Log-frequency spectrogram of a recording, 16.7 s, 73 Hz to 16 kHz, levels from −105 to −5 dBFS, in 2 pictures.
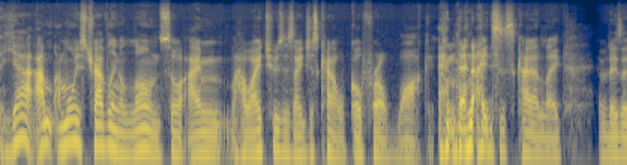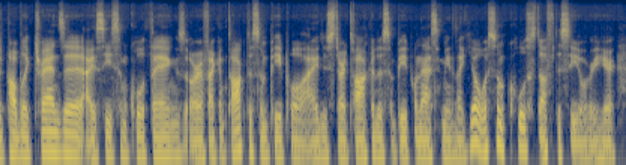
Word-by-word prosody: Uh, - - -6
yeah, 155 +12 +3
I'm 145 +1 +7
I'm 130 +3 +2
always 155 -3 +3
traveling 135 -4 +4
alone, 105 +1 +1
so 100 +1 +4
I'm 100 +1 +1
how 100 +1 0
I 105 +3 +5
choose 115 -1 -3
is 100 -2 -3
I 95 -1 +1
just 100 +2 -1
kinda 105 - +2
w 90 -1 -6
go 90 - 0
for - - -2
a - - +1
walk, 85 +2 -5
and - - +3
then 135 +5 +8
I 130 -4 +6
just 115 -1 +1
kinda, 100 -3 +2
like 90 0 -5 0.4
if 95 -2 -9
there's 95 0 -2
a 95 - 0
public 95 -1 -2
transit, 105 -2 +1
I 85 - 0
see 90 +4 -2
some 95 0 -7
cool 90 0 -7
things, 95 +1 -3
or 85 - -2
if 85 0 -6
I 80 - +1
can 85 - -10
talk 115 +7 -1
to 105 - -9
some 95 -1 -4
people, 85 -3 -6
I 75 +3 -4
just 90 +1 -3
start 85 -1 -3
talking 85 +2 -2
to 90 - -5
some 90 0 -5
people 85 -2 -6
and 85 - -4
asking 85 +2 -4
me 85 - -7
like, 85 0 -9
"Yo, 155 0 +1
what's 120 -2 -2
some 145 -6 -3
cool 130 +2 -5
stuff - - -6
to - - -10
see 75 0 -3
over 75 0 -9
here?" 80 +1 -6
95 Hz, 235 wpm, -24 LUFS, 90-110 Hz, 0.4 s, then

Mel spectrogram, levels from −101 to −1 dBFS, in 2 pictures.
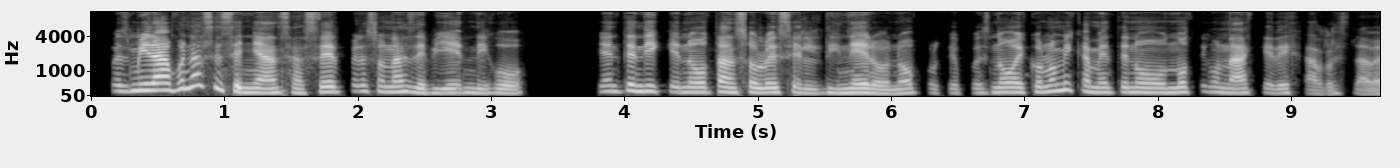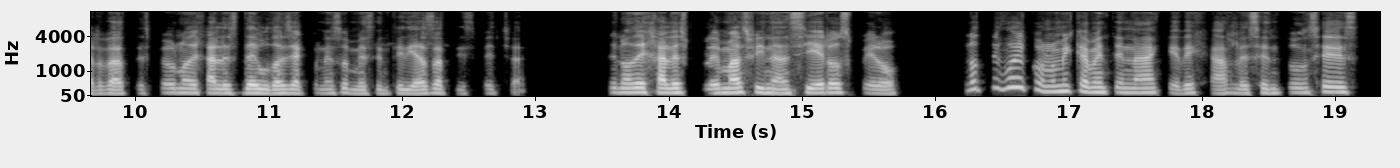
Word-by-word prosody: Pues 225 -1 -4
mira, 260 +2 +9
buenas 395 - +2
enseñanzas, 170 - +3
ser 200 -1 +3
personas 210 -2 -1
de 165 -2 +2
bien, 160 +2 -2
digo, 155 -1 -3 0.5
ya 220 - -5
entendí 225 -1 +2
que 200 -2 -5
no 185 0 +1
tan 190 0 +3
solo 180 -2 +1
es 180 +2 +1
el 155 -7 -3
dinero, 165 -3 +3
no, 155 +3 -3
porque, 160 -2 -17
pues 165 +2 -14
no, 185 +1 0
económicamente 195 -2 -1
no, 175 -1 -1
no 185 +2 -1
tengo 200 -3 -11
nada 160 -1 +3
que 165 -3 -11
dejarles. 140 -3 -9
La - - -8
verdad, 140 0 -2
espero 165 +3 -9
no 165 - -3
dejarles 155 -2 0
deudas. 150 -2 +2
Ya 150 - +2
con 150 +1 -17
eso 150 +3 -7
me 140 -1 -5
sentiría 145 0 -3
satisfecha, 150 -1 -9 0.6
de 180 - -9
no 175 0 0
dejarles 170 -1 +4
problemas 170 +3 +2
financieros, 165 0 0
pero 150 -1 -5 0.5
no 300 +3 -5
tengo 365 +1 -3
económicamente 210 - -1
nada 175 +1 -1
que 150 -5 -10
dejarles. 150 0 -6
Entonces, 175 +4 -3
170 Hz, 170 wpm, -22 LUFS, 155-195 Hz, 0.6 s, mira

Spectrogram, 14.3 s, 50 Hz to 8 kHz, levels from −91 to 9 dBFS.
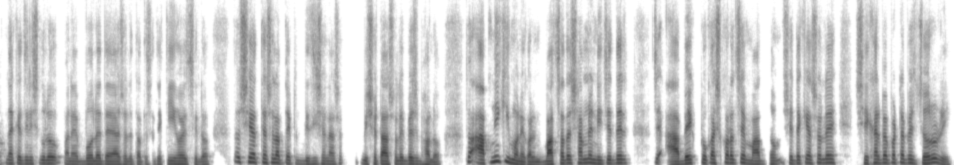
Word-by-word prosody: আপনাকে 155 0 -3
জিনিসগুলো 155 +1 -1 0.2
মানে 125 -1 -3 0.2
বলে 135 0 +2
দেয় 125 -1 +1
আসলে 120 0 -5
তাদের 120 -1 -6
সাথে 125 +1 -6
কি 140 - -3
হয়েছিল। 130 -2 -3 0.5
তো - - -12
সে 215 - 0
অর্থে 195 +1 -10
আসলে 180 +1 +2
আপনি - - -7
১ - - -8
টা - - -10
ডিসিশনে 135 +1 -4
আসেন। 155 +5 -12 0.3
বিষয়টা 135 +1 0
আসলে 140 +3 -3
বেশ 140 -1 +2
ভালো। 115 -3 -1 0.4
তো 230 - 0 0.2
আপনি 215 +8 +2
কি 235 - +2
মনে 130 -5 +2
করেন? 110 -1 0
বাচ্চাদের 160 +6 +4
সামনে 175 +1 +3
নিজেদের 165 +3 +1 0.5
যে - - -1 0.3
আবেগ 155 +8 +5
প্রকাশ 170 0 +2
করার 175 -2 +3
যে 185 - +5
মাধ্যম, 135 +1 -1 0.2
সেটা 160 0 0
কি - - -2
আসলে 180 +2 0 0.5
শেখার 160 +2 +1
ব্যাপারটা 180 +1 +2
বেশ 175 - +1
জরুরি? 160 -6 +3
150 Hz, 185 wpm, -23 LUFS, 130-175 Hz, 0.5 s, আবেগ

